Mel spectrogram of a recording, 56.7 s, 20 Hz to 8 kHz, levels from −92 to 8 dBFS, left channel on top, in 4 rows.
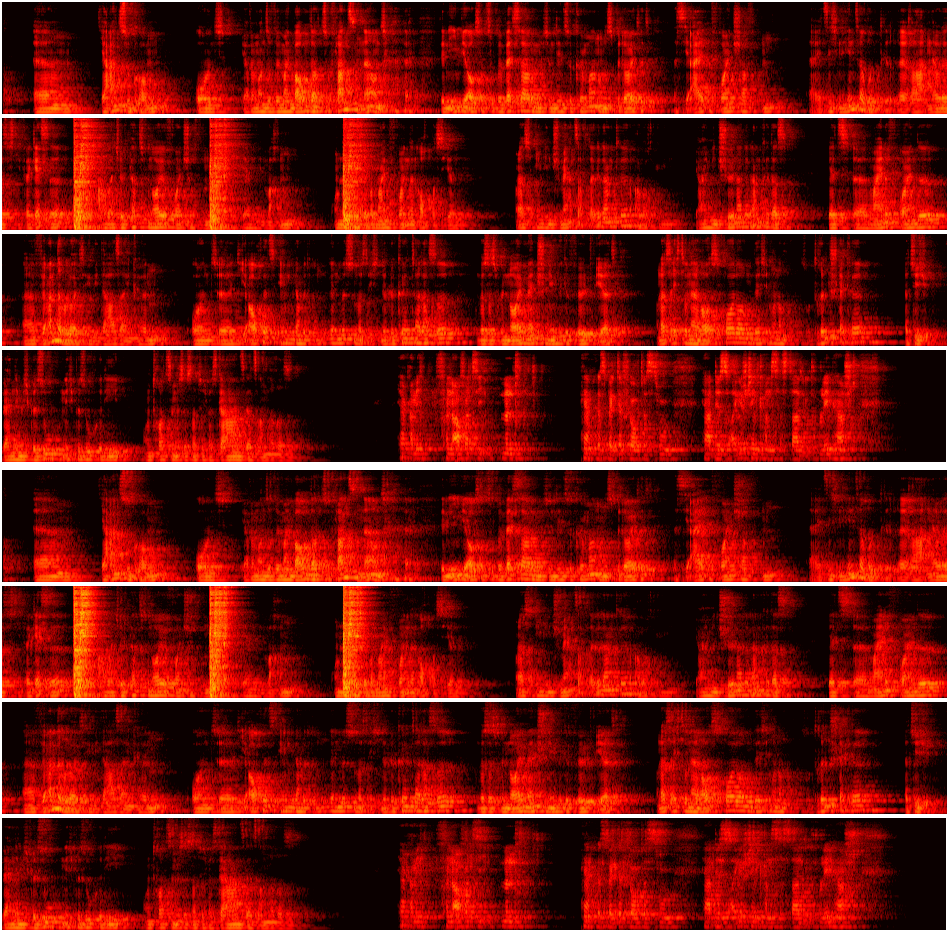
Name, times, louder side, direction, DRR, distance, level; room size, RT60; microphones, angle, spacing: voice 1, 0.5-1.0 1.4-2.4 2.9-3.3 3.6-9.7 10.1-11.6 12.1-15.1 15.6-17.4 17.8-18.5 19.1-21.0 21.9-24.2 24.6-25.9 26.6-28.2 28.6-30.7 31.2-35.1 35.4-37.6 38.2-40.1 40.4-41.3 41.9-42.2 42.5-44.3 44.6-46.9, left 1 dB, 35° left, 5 dB, 6.5 m, -41 dB
sound 1, 15.2-15.6 17.3-17.6 19.3-19.6, right 7 dB, 70° right, 1.6 m, -26 dB
voice 2, 48.5-50.4 51.2-55.7, left 3 dB, 65° left, 4 dB, 6.7 m, -45 dB
26.0 x 22.5 x 9.9 m, 1.1 s
head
